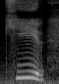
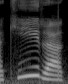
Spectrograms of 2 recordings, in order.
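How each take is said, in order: First: Said in the usual way. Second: खीरा as two long pieces, खी and रा; sounded out. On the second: Shown as a demonstration. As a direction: spell खीरा aloud, stretching each syllable. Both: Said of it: "खा में ई की मात्रा".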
